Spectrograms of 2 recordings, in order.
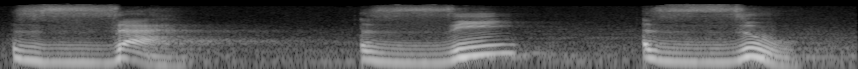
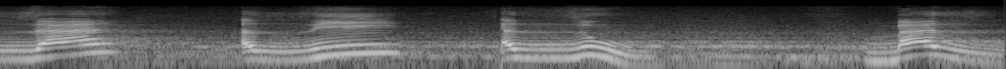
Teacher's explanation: suara kita mengalir, akan tetapi nafas tidak boleh mengalir. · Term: huruf za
